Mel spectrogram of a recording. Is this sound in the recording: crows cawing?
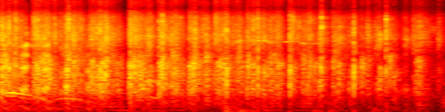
no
